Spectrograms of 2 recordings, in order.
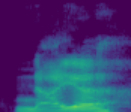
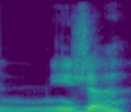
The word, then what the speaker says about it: Nija: some of the songs they actually say the word in one of their songs and they pronounce it nisha so i i'm just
